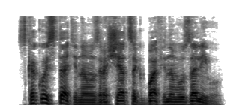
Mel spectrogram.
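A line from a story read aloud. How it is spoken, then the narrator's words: Plain. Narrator (Russian): спросил Франклин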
